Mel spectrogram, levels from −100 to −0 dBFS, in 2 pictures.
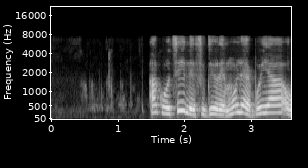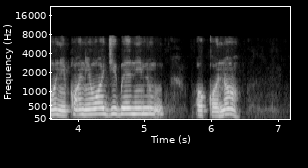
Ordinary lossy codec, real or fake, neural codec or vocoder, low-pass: none; fake; codec, 16 kHz, 4.8 kbps, FACodec; 7.2 kHz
